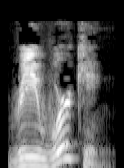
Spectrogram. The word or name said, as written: reworking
